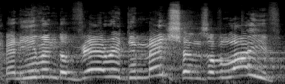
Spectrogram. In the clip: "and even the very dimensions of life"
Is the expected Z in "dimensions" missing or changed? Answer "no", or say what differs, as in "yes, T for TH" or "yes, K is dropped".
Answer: no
